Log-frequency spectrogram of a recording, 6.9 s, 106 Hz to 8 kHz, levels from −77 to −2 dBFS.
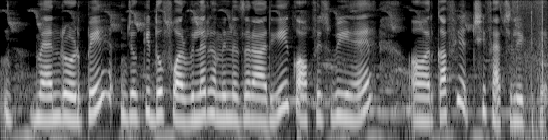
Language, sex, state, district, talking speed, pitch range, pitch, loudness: Hindi, female, Rajasthan, Jaipur, 190 wpm, 205-235 Hz, 215 Hz, -19 LUFS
